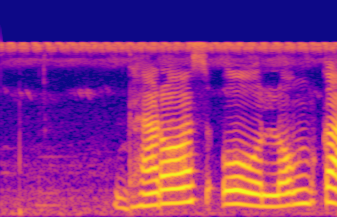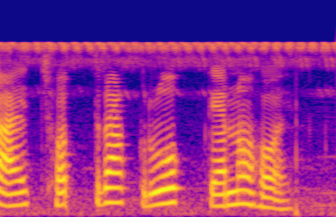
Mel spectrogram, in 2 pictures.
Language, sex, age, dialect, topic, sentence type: Bengali, female, 18-24, Western, agriculture, question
